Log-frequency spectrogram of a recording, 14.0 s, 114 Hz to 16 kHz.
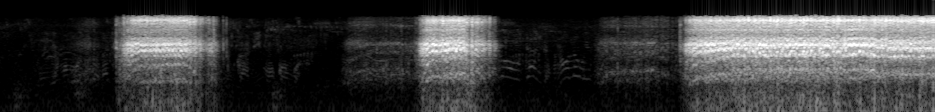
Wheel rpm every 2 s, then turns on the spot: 50, 10, 30, 10, 30, 150, 160.
6-8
